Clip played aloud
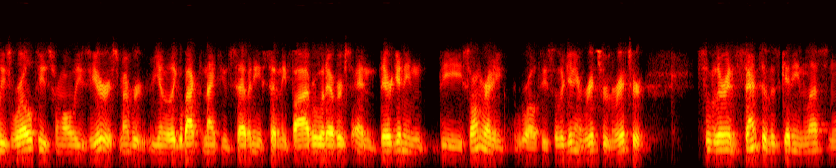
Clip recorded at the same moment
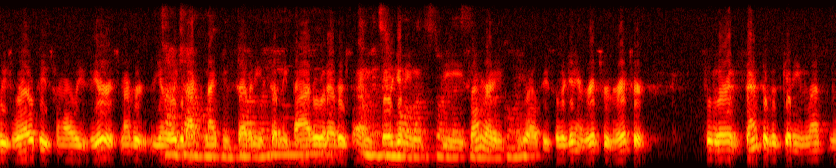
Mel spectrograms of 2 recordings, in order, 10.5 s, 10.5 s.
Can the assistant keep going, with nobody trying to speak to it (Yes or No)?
No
